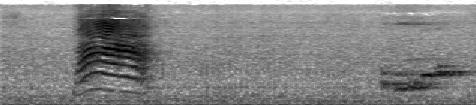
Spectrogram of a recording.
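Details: Domestic cat giving one loud, bright meow that rises then falls over half a second, followed two seconds later by a softer, lower muffled sound, in a quiet room.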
